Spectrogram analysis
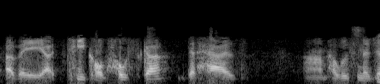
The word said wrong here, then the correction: ayahuasca: It's pronounced ayahuasca, actually. – Oh, how do you say it? – Ayahuasca. – Ayahuasca, okay.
